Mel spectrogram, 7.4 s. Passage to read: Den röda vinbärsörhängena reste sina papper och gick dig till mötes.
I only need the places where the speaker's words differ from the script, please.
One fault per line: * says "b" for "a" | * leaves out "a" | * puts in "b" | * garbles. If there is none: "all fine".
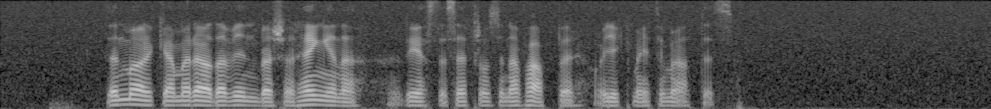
* puts in "mörka med"
* puts in "sig från"
* says "mig" for "dig"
